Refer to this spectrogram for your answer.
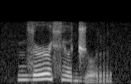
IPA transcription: n z ə˞ xʲ ɤ d͡ʒ o̰ r

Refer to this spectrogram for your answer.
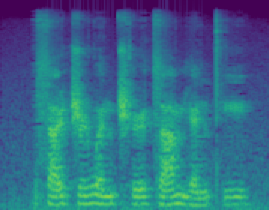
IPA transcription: s a˨˦ ɪ̯ ʈ͡ʂ ɻ̩˨˦ w ə˨˦ n ʈ͡ʂʰ ɻ̩˨˦ t͡s ä˨˦ m j ɛ˨˦ n t̪ʰ i˦

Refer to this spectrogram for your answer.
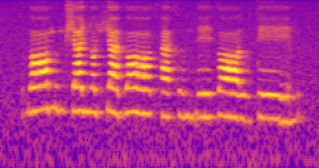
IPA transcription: d̪ ɒː m ə̤ m ʃ a ʎ ɒ ç a d̪ ɒː t̪ʰ a x ə̤ m d̪ eː t̪ ɒː l o̤ t eː m

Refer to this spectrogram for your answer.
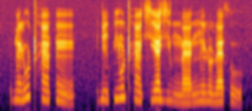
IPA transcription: ɓ ẽ ɽ u ʈʰ æ̃ p ẽ | ɗ i p j ũ ʈʰ æ̃ sʲ æ zʲ o ŋ͡m æ ŋ͡m ĩ ɳ õ ɳ æ θ u

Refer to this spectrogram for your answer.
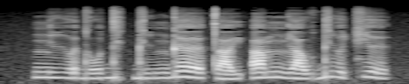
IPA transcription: n i˧˩ ə̯ d o˩˧ d i˧˩ k̚ d iː˩˧ ŋ d ɛː˥˨ t̪ a˩˧ j ʔ a˧˥ m ɲ a˧˩ w d i˥˨ ə̯ t͡ɕ e˥˨

